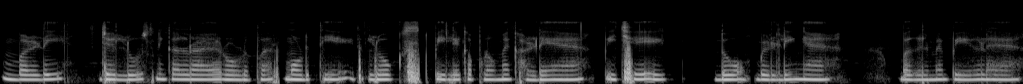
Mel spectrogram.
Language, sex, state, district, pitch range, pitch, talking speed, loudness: Hindi, female, Bihar, Gaya, 220-235 Hz, 225 Hz, 135 wpm, -24 LUFS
